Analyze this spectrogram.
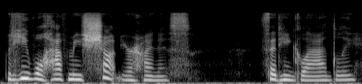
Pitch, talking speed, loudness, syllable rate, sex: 215 Hz, 180 wpm, -17 LUFS, 4.6 syllables/s, female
